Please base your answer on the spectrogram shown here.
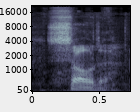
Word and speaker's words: solder: they say the word solder in america because in the uk we definitely say solder don't we yes but in america they they leave the l out solder so it's almost a silent l jump major well you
